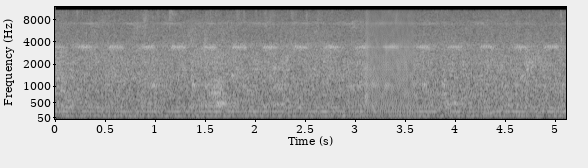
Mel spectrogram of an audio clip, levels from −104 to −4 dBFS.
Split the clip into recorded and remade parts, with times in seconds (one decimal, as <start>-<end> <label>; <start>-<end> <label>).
0.0-3.1 recorded; 3.1-3.6 remade; 3.6-5.1 recorded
